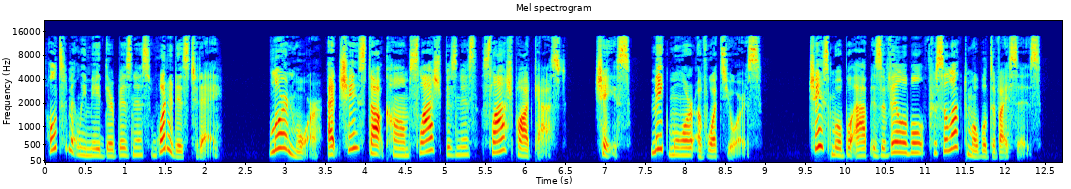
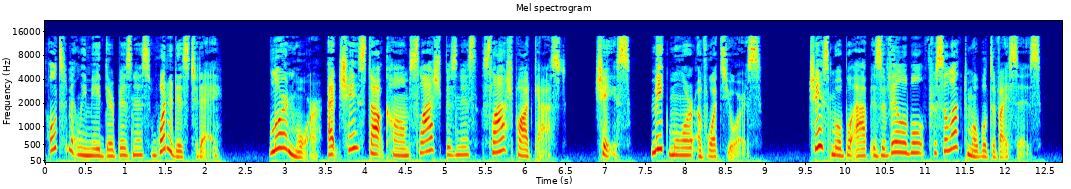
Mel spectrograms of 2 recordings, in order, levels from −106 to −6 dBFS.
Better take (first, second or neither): second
